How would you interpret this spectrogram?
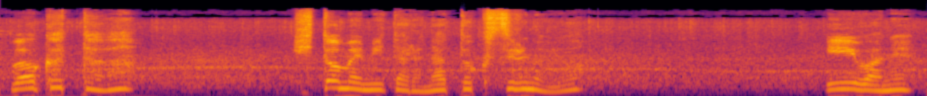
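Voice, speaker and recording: A woman's voice: a little high, quick pace, background noise, lightly acted. A woman voicing a weary, strict young mother in a visual novel game, scolding and pleading. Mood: resigned, firm.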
